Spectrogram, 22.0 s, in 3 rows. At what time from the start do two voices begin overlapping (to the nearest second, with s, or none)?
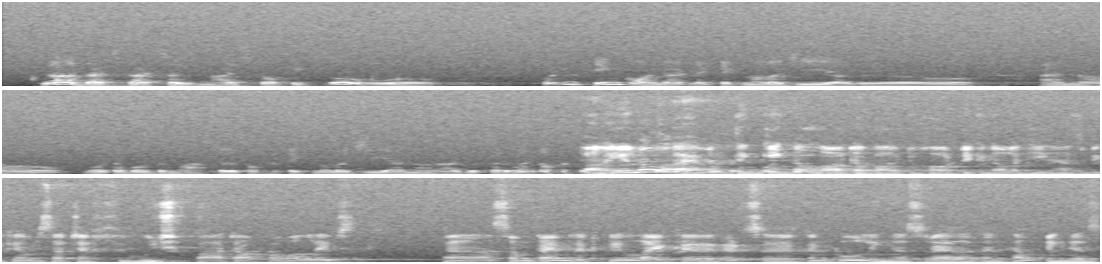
11 s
